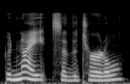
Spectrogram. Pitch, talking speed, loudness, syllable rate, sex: 215 Hz, 230 wpm, -17 LUFS, 5.0 syllables/s, female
